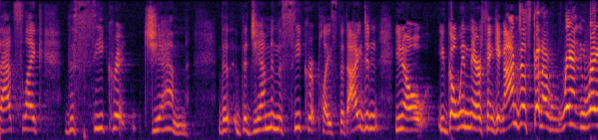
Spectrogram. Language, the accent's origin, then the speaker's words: English; New York, United States; But I'm a New York girl, not New York City. I'm so not New York City, but I'm from New York State, and it snows a lot there.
